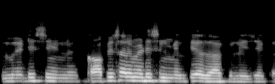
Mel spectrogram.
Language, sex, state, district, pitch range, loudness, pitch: Hindi, male, Bihar, Gaya, 140-160 Hz, -14 LUFS, 150 Hz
